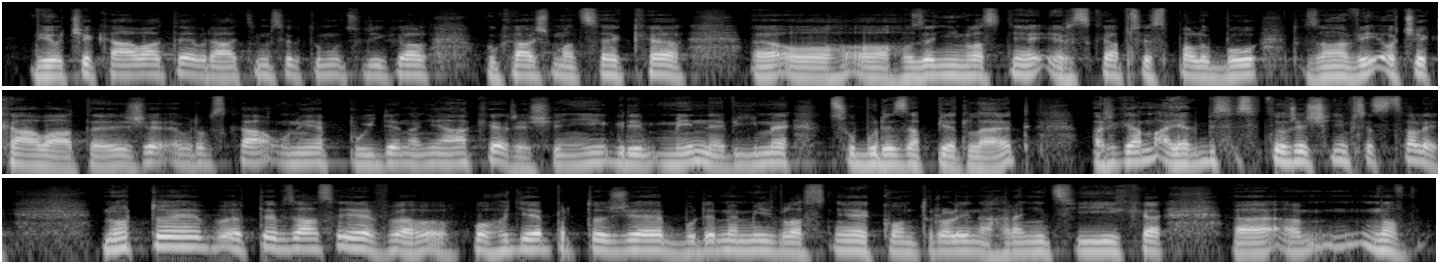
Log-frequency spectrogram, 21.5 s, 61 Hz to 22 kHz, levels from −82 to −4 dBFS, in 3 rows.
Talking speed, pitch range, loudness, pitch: 175 wpm, 120-140 Hz, -27 LUFS, 130 Hz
